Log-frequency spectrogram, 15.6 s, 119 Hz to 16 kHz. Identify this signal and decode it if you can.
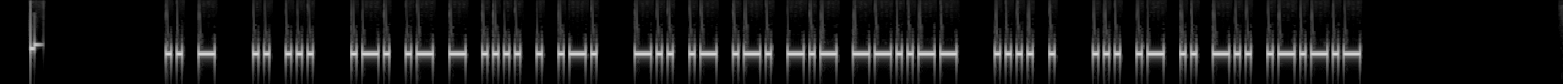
Morse code, heard as a keyed tone, about 22 wpm, 700 Hz. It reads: IT IS RATHER DARK, HE SAID.
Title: Sentences from Top 1000 Words - Review Part 4 - 22wpm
